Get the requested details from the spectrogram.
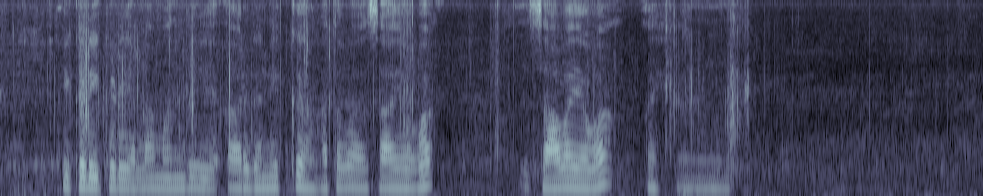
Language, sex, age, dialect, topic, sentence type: Kannada, male, 25-30, Northeastern, agriculture, statement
